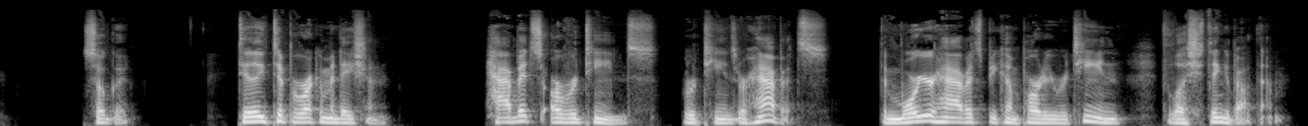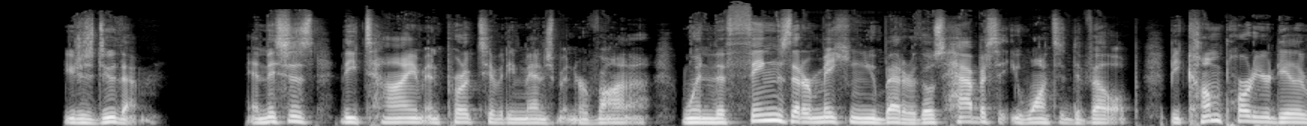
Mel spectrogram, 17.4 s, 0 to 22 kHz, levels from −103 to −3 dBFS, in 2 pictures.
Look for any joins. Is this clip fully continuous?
yes; 0 cuts

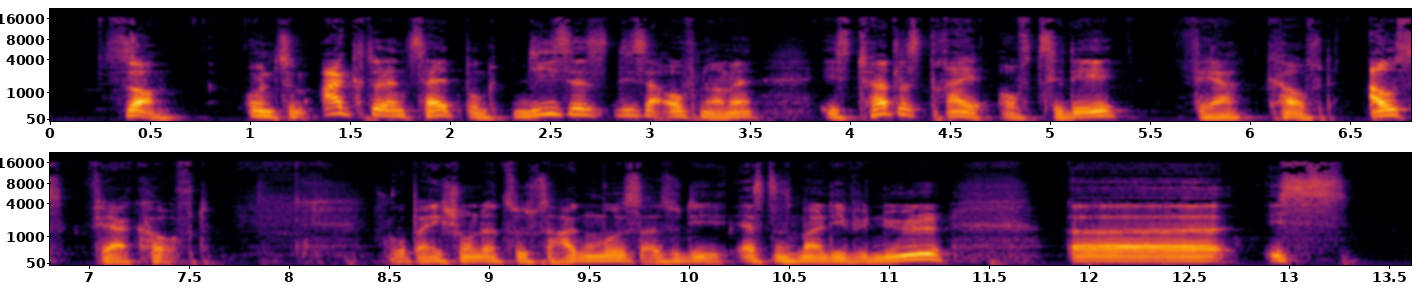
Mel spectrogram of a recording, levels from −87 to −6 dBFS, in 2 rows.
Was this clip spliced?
yes; 1 cut; at 8.4 s

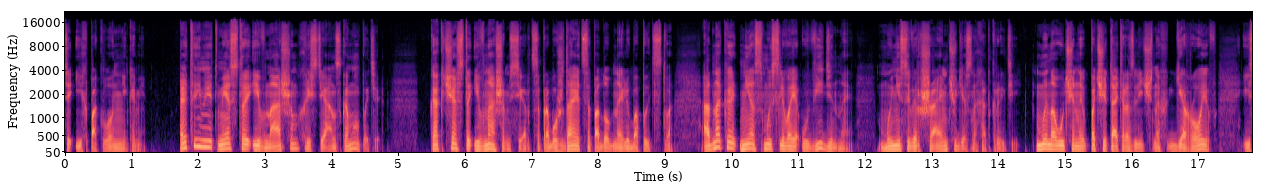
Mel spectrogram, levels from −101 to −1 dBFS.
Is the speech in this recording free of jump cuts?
no; 2 cuts; at 5.3 s, 14.4 s

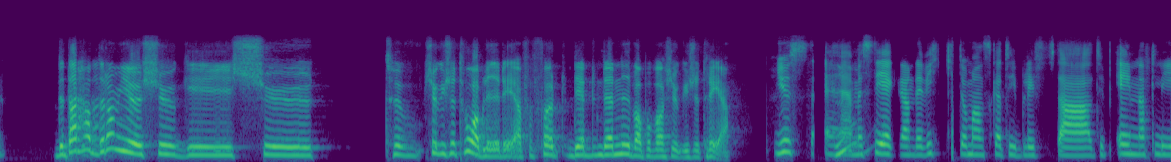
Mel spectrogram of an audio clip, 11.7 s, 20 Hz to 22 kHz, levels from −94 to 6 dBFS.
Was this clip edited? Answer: yes; 2 cuts; at 4.2 s, 8.1 s

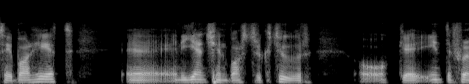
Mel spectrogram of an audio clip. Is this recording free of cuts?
yes; 0 cuts

